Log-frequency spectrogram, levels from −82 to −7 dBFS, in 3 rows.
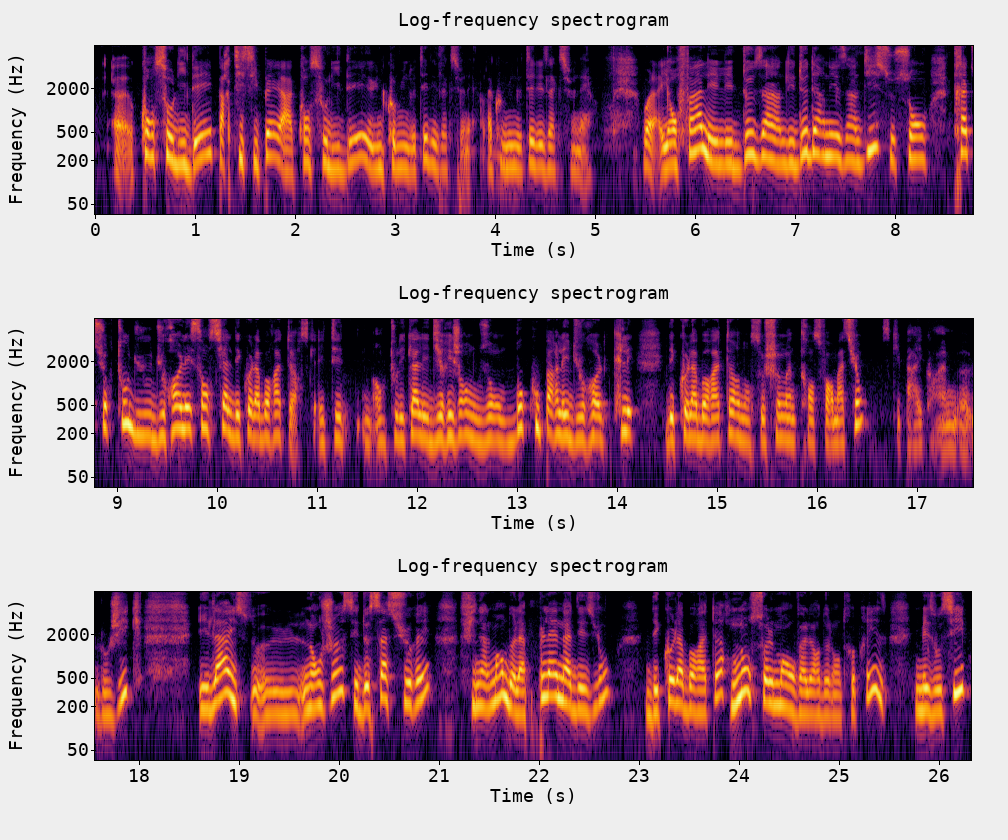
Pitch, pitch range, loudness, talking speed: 195 Hz, 170-240 Hz, -21 LUFS, 190 wpm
